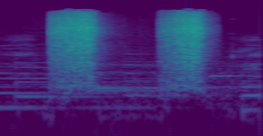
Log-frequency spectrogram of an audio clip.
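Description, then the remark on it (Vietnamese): Two broad, airy swishes of a broom standing in a kitchen corner, each about half a second long and fairly loud, separated by a short pause, with a faint steady tonal hum underneath. “Có tiếng xoẹt xoẹt, đấy là chị trổi đứng ở góc bếp đang rũ ra cười.”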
